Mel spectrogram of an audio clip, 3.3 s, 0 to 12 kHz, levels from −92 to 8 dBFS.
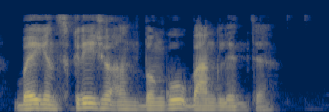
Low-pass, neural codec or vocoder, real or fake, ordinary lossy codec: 7.2 kHz; none; real; MP3, 96 kbps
